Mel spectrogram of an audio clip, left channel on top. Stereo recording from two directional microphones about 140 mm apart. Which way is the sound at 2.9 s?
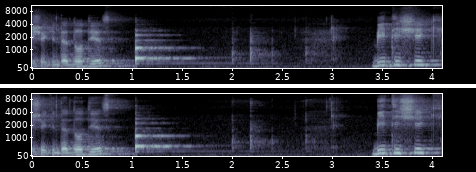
50° right (ahead or behind).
